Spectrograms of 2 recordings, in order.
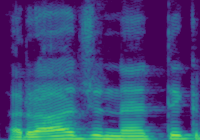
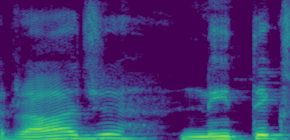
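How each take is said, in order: First: "राजनैतिक" slowly, with a drawn-out ai in नै; wrong form, slow. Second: "राजनीतिक" slowly, with a long ee in नी; correct form, slow. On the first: Teacher slowly showing students the wrong "राजनैतिक". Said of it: "राजनैतिक नहीं होता है". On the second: Teacher slowly giving students the correct "राजनीतिक". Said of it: "राजनीतिक शुद्ध होता है". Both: Shown as a demonstration.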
